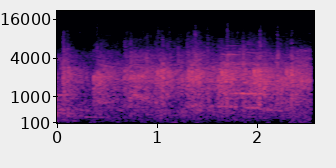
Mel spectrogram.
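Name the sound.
audience applauding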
